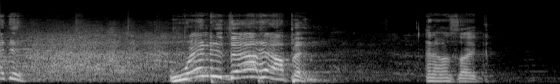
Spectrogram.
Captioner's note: audience laughing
